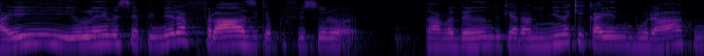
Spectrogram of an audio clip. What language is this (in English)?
Portuguese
